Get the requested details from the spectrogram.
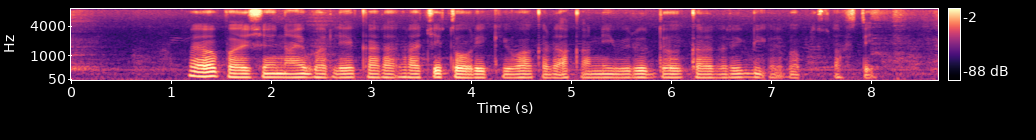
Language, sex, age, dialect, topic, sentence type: Marathi, male, 18-24, Southern Konkan, banking, statement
